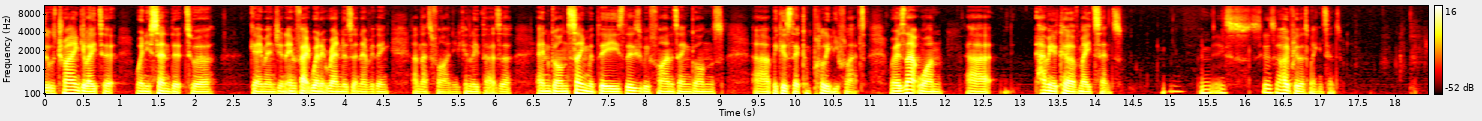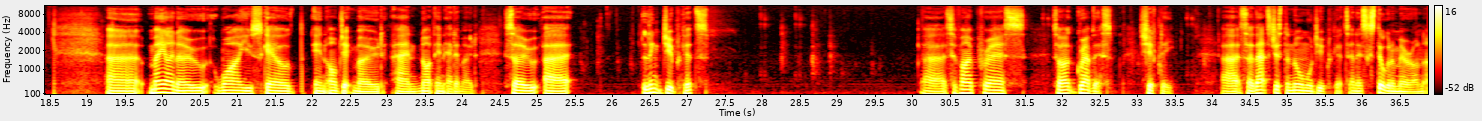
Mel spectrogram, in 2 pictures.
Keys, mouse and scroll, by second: 3.3-3.7 scroll down 1, 3.7-10.4 middle drag, 10.8-15.5 middle drag, 23.6 middle click, 24.4-25.3 scroll down 1, 25.3-25.8 scroll down 1, 25.8 Tab, 26.1 middle click, 27.0-27.6 scroll down 1, 27.6-31.0 drag, 31.3-32.8 drag, 32.8 shift+d, 33.6-36.8 shift+middle drag.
